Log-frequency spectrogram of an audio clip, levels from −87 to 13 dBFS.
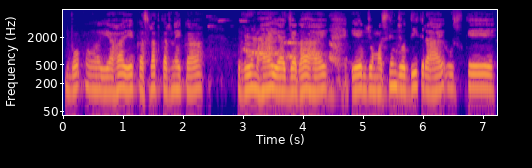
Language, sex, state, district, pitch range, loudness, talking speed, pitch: Hindi, male, Chhattisgarh, Balrampur, 145-155 Hz, -17 LUFS, 155 wpm, 150 Hz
